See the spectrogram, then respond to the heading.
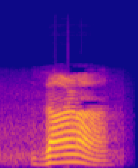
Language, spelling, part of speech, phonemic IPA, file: Pashto, زاڼه, noun, /ˈzɑɳa/, زاڼه.ogg
- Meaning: crane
